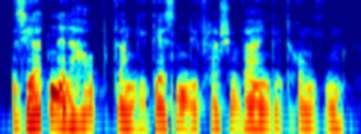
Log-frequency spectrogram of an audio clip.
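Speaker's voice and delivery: ordinary delivery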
